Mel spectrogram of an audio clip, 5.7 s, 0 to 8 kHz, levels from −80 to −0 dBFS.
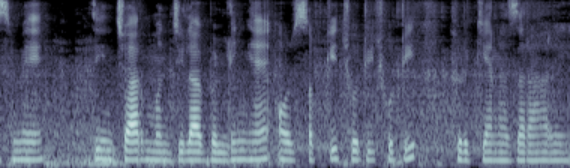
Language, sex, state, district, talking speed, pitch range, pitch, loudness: Hindi, female, Bihar, Muzaffarpur, 125 wpm, 150-160 Hz, 155 Hz, -22 LUFS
